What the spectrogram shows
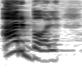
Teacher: The strongest syllable is the second to the last, and that's why it is una palabra llana.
